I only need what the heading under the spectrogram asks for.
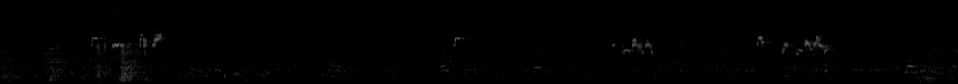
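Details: Red-whiskered bulbul at a lure-bird trapping session, 10 December 2017: four short bursts of sharp, bright whistled notes spaced a couple of seconds apart, with quiet gaps of soft outdoor background between them.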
